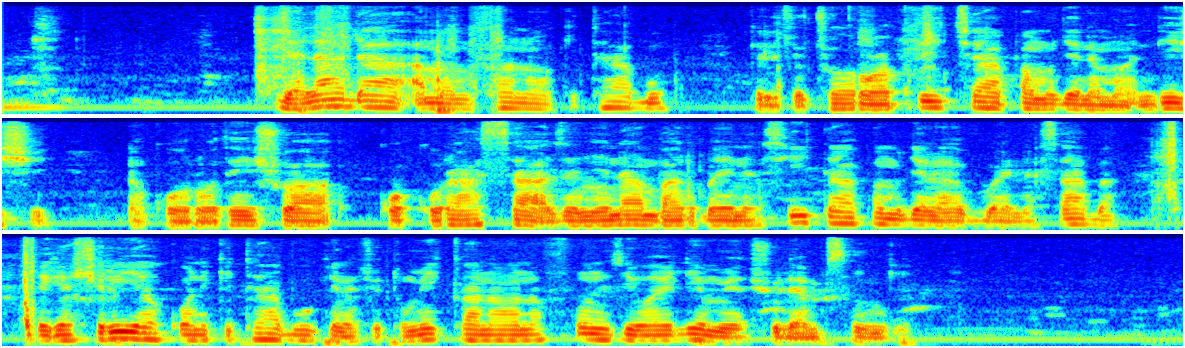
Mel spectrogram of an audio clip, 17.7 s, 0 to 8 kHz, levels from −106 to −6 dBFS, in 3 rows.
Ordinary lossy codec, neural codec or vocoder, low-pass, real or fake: MP3, 64 kbps; none; 7.2 kHz; real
